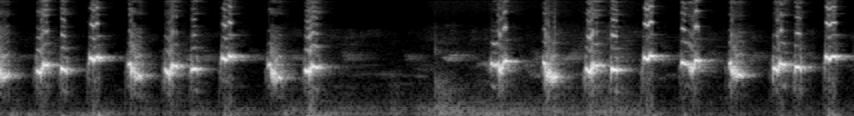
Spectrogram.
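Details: Yellow-vented bulbul song said to taunt rivals: clear, short whistled notes slurring up and down, about three per second, pausing for a second before another run of similar notes.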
